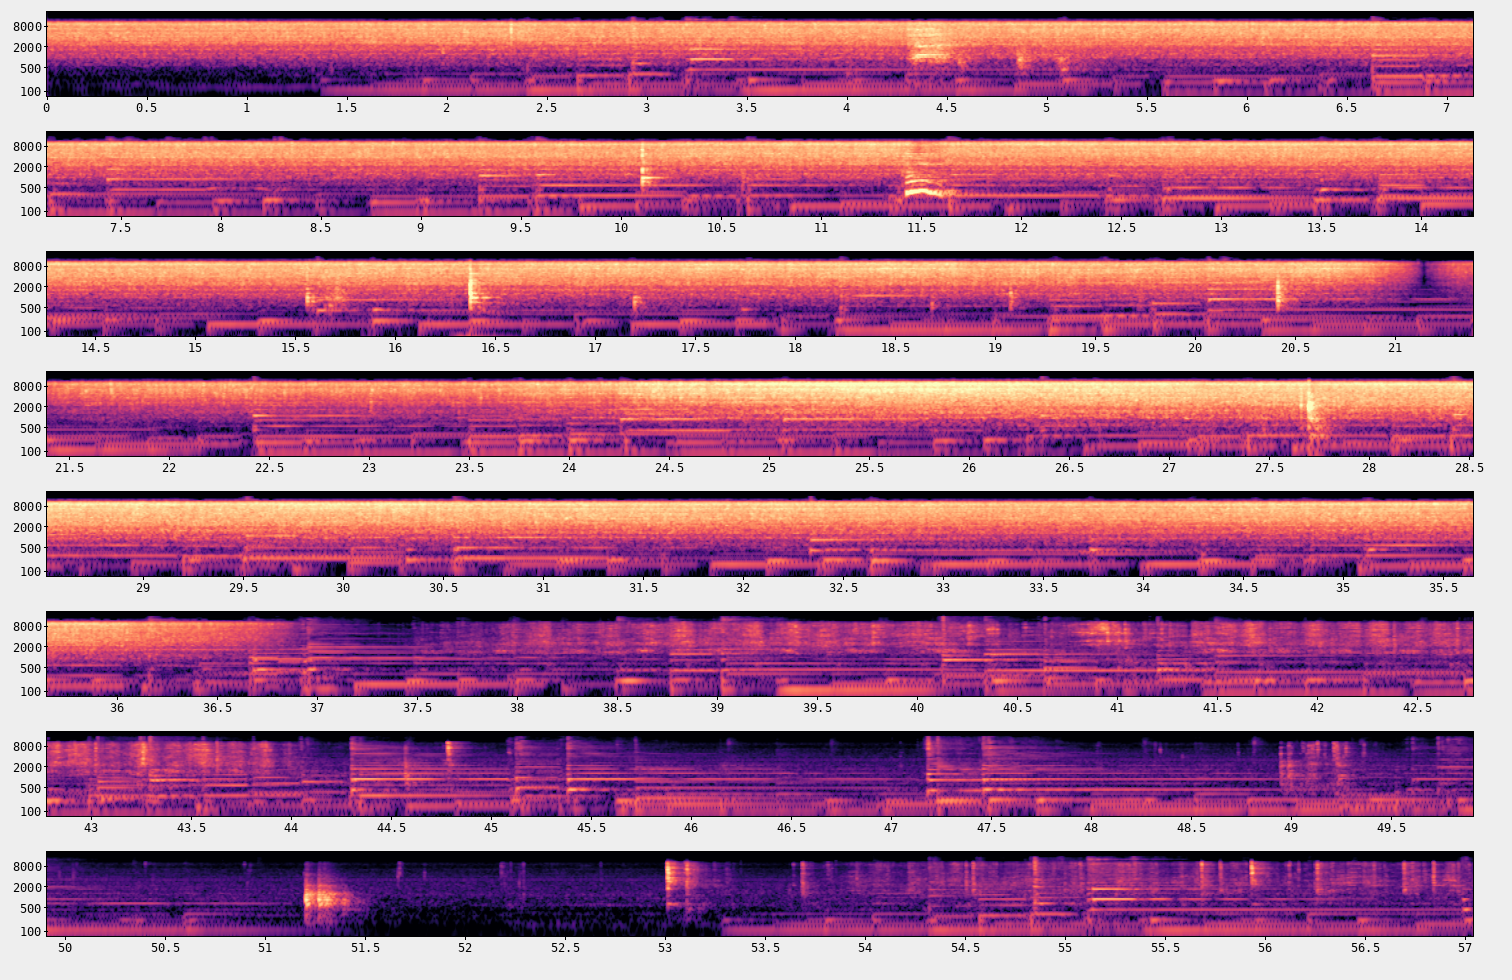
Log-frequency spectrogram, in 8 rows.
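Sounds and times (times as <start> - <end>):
food sizzling in a pan: 0.0 - 45.5, 53.0 - 57.0
utensil clicking against pan: 15.5 - 16.6.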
